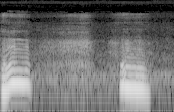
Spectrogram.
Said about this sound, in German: Gut, ich bin wirklich raus, ich bin irgendwie total down und ich fange schon wieder an zu gähnen, was ich mir aber jetzt unterdrücke.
